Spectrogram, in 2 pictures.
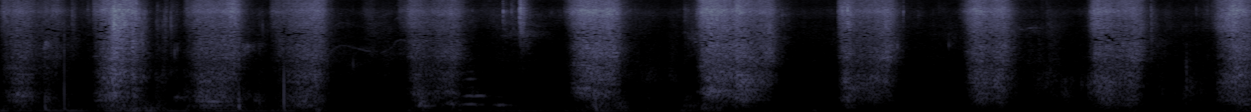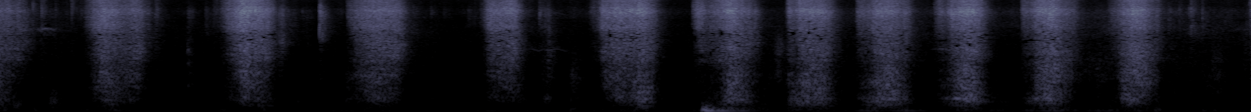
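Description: A broom sweeps a carpet in rhythmic, brushing strokes.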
